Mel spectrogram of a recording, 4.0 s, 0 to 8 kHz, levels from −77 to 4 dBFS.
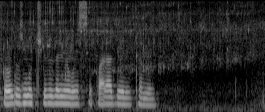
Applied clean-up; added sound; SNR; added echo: none; Liquid; 13 dB; none.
